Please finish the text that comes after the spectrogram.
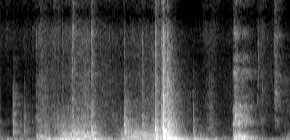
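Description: Hotel room drawers at a Miami Beach resort slide open and shut several times, giving a few soft thuds and scraping rattles close by, with one louder bump in the middle and a final knock.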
